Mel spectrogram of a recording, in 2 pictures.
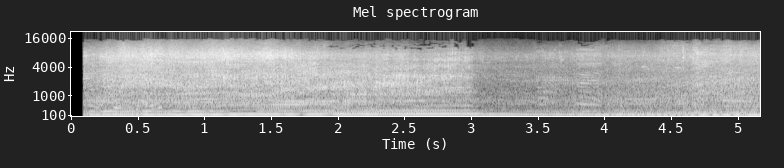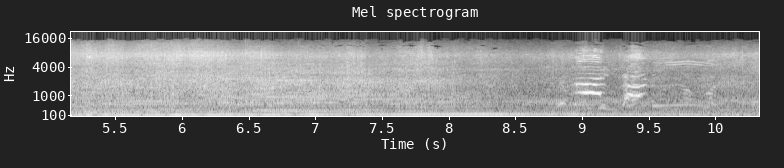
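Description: ModStox stock car engines running at a steady note as the cars drive round a shale oval; the note shifts about three seconds in. A person's voice is briefly heard near the end.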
